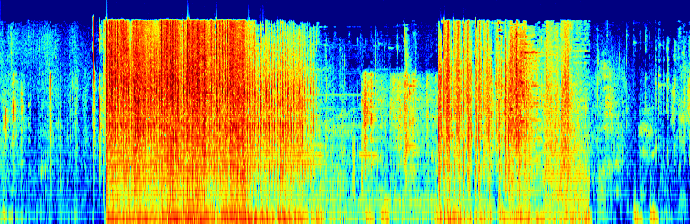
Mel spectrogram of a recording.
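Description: A rifle fires in fast, loud bursts.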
